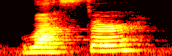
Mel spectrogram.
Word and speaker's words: Leicester: So, because you know, we have out here in Massachusetts, there's Worcester that's Leicester, Blue Faced Leicester.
